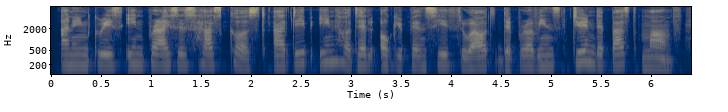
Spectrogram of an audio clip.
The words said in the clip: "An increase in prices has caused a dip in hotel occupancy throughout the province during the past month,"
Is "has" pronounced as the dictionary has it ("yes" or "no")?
no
